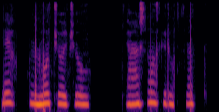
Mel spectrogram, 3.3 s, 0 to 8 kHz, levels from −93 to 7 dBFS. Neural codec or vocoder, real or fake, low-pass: codec, 16 kHz in and 24 kHz out, 1.1 kbps, FireRedTTS-2 codec; fake; 7.2 kHz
